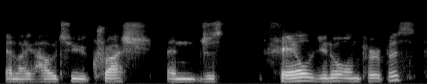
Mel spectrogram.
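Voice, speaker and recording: A man's voice: mid-range voice, little pitch movement, takes it slowly, a little mellow, no echo, muffled recording. A young man from Switzerland, chatting casually as an interview guest, full of fillers and restarts. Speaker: guest, freerunner and kendama player.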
